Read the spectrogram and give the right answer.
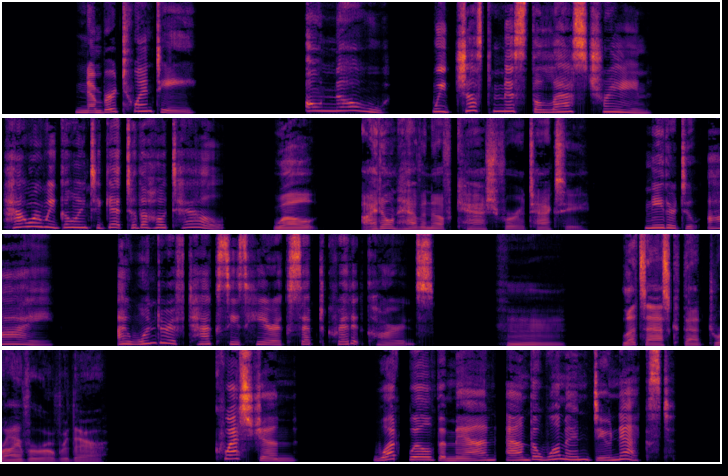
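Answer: Ask a taxi driver if they accept credit cards.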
